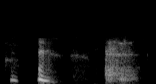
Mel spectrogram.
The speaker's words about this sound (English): Hopefully my voice holds up here. Excuse me, as a little cough is kicking in here.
